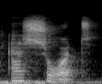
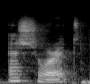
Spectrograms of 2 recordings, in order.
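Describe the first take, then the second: The two takes are said the same way.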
